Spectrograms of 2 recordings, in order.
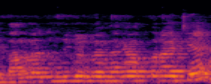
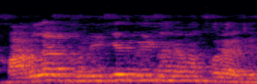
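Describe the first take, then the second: First: Rising, prompting tune on হয়েছে; quizzing rise. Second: Said in the usual way. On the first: Shown as a demonstration. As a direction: lift হয়েছে at the end to invite the answer. Teacher repeats it as quiz prompt. (শেষে হয়েছে-তে প্রশ্নের সুর)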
